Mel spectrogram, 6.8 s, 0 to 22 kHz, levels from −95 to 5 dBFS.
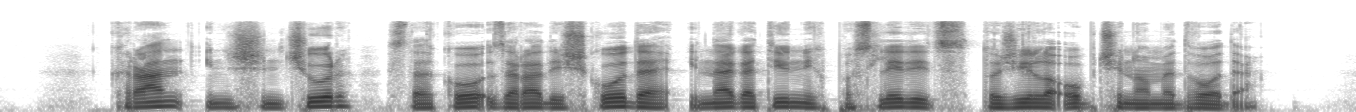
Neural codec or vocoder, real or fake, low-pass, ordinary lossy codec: none; real; 10.8 kHz; none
